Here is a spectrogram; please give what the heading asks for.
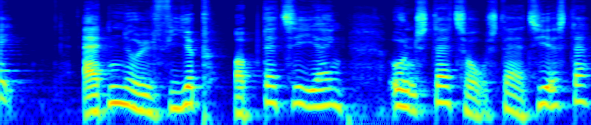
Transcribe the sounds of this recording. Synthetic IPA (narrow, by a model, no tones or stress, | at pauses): æd̥n̩nɔ̽lfiːɐ̥ɒ̽b̥̚d̥æt͡sʰe̝ɐeŋʔɔ̽n̰sd̥æt͡sʰɒ̰ːsd̥æt͡sʰiɐ̰sd̥æ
